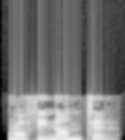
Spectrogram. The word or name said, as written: Rocinante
